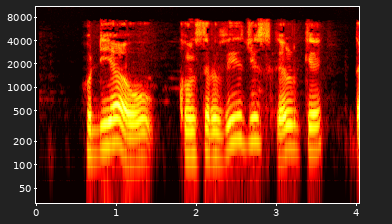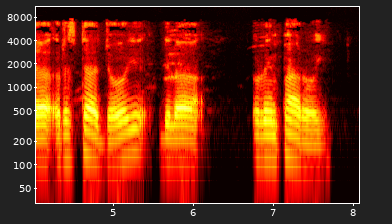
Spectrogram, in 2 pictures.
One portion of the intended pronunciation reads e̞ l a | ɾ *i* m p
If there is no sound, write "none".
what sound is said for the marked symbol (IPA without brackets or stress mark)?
e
